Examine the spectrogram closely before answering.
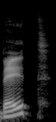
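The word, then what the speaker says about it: בֵּית: Now, this same word here can be pronounced beit, which means the house of.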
